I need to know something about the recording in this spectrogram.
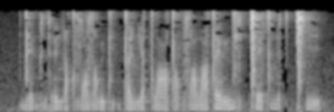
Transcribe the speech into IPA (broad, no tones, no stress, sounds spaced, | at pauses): d e ɡ ʏ d r ʏ ʎ e t zˤ ʊ zˤ e m tʲ ʊ b t a ʎ e t ðˤ e tˤ i b zˤ e ðˤ a t e m dʲ a ǀ e t ʎ ʊ t ǀʰ i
